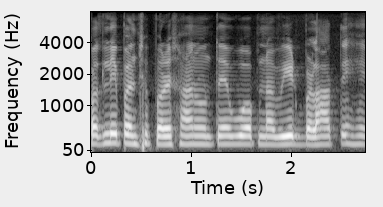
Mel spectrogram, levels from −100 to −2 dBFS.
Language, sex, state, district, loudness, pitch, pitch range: Hindi, male, Uttar Pradesh, Jalaun, -15 LUFS, 175 Hz, 175-185 Hz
